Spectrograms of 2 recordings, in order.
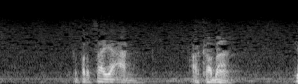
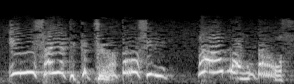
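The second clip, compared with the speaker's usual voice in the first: high, half-laughing exasperation; laughing complaint. Acted. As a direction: laugh it off in disbelief.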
